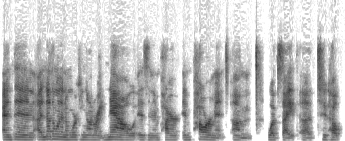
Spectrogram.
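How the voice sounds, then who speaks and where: A middle-aged woman speaks in a bright, clear-edged voice that sits a little low. She answers interview questions casually, feeling her way through phrases and letting some trail away. The recording is somewhat dull and lo-fi. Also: flat delivery, moderate pace. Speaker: interviewee, digital marketing team member.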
